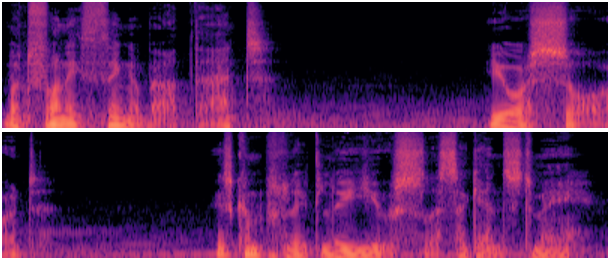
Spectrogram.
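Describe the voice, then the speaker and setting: A man playing a suave, dominant demon lord who speaks in a deep, husky voice with mocking courtesy, as in an ASMR villain roleplay. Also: slight background noise, heavily acted. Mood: smug, menacing. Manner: slow, mocking, mock-courteous, theatrical.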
